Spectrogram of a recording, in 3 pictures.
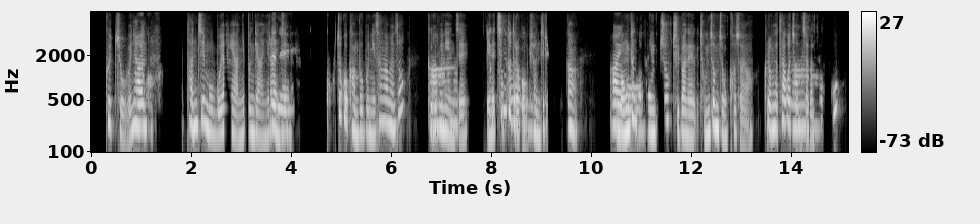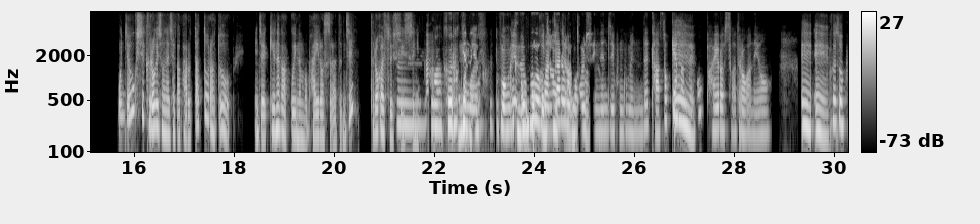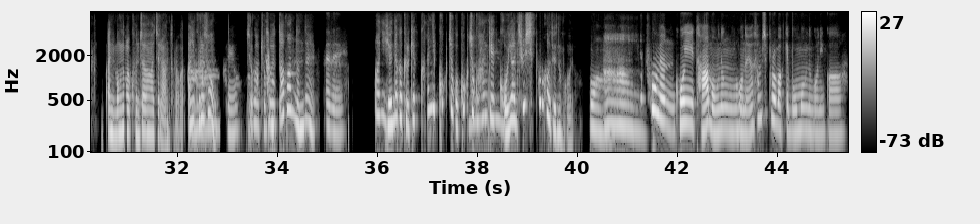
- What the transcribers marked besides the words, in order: laugh; other background noise; laugh; laughing while speaking: "아깝다"
- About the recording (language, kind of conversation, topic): Korean, podcast, 집 주변에서 가장 쉽게 자연을 즐길 수 있는 방법은 무엇인가요?
- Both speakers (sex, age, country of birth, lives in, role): female, 30-34, South Korea, Sweden, host; female, 40-44, United States, Sweden, guest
